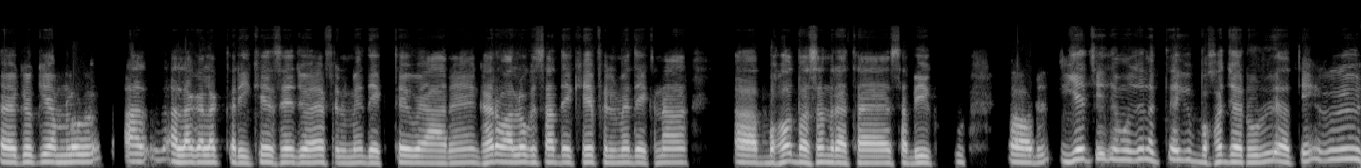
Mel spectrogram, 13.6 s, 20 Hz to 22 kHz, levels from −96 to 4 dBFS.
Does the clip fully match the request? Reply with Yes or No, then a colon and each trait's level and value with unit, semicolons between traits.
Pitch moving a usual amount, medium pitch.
No: narrow, 2.2 semitones; medium, 165 Hz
